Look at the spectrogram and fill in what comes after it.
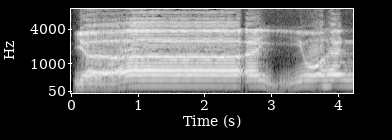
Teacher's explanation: bila masuk ha di atas nun itu didengungkan 2 harakat.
